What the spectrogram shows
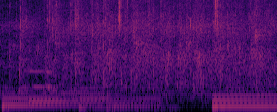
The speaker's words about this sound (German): Können wir mal uns selber einen riesen Applaus geben? Einfach, ja.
